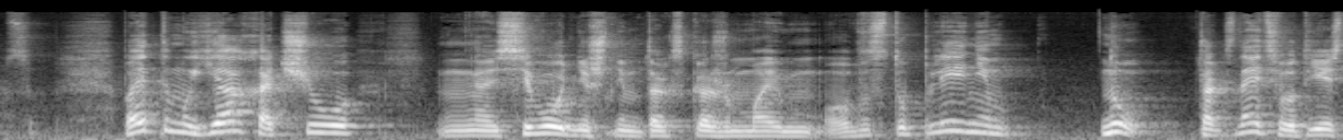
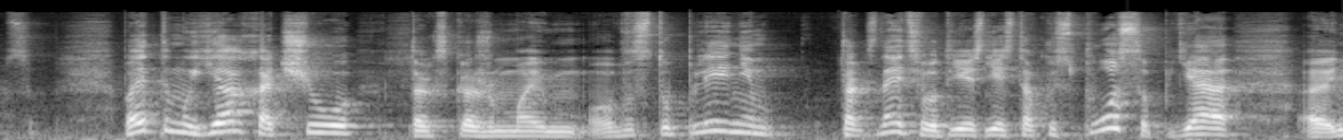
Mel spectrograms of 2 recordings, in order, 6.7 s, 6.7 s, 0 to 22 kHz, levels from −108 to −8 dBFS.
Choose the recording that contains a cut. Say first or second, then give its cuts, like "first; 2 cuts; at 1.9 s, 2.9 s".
second; 3 cuts; at 2.0 s, 4.1 s, 4.9 s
